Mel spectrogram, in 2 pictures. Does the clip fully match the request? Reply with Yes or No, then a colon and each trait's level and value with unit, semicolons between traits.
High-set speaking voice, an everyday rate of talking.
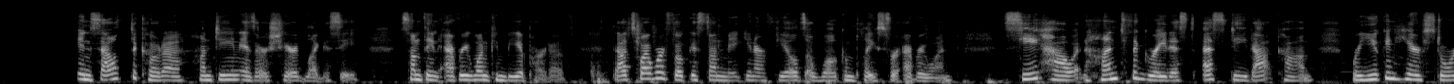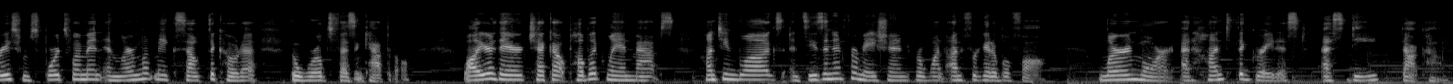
Yes: high, 200 Hz; average, 145 wpm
